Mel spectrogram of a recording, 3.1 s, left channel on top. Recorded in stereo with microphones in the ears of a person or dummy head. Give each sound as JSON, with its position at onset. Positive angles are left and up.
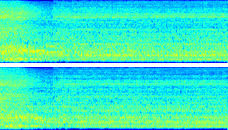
{"t": 0.0, "sound": "an engine running", "side_deg": -15, "distance_m": 3.0}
